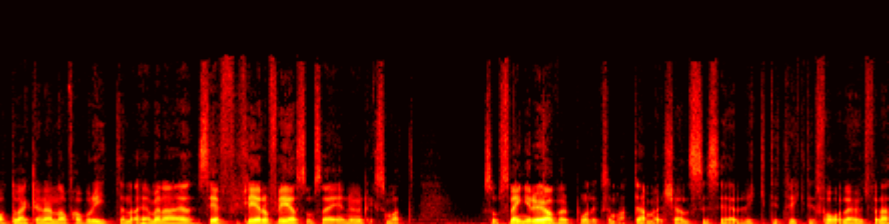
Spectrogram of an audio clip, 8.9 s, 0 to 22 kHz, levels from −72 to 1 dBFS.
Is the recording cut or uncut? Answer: uncut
